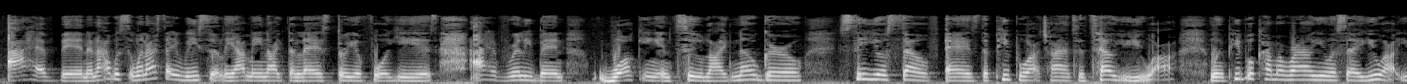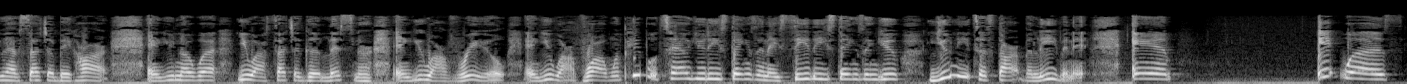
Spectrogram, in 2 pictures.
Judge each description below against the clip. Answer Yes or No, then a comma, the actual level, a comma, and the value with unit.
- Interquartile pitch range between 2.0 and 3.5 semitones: No, average, 5.1 semitones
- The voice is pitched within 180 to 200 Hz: Yes, high, 190 Hz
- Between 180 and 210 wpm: Yes, fast, 205 wpm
